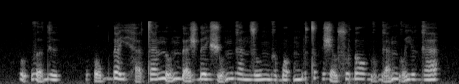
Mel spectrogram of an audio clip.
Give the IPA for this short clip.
ṵ ʔ ð ə̰ d y | ʔ o̰ b ɗ æ j h æ̰ t æ n ɾ ṵ n ɗ æ̰ ʒ ɗ e j ʒ ṵ n ɡ æ n z u ŋ ɡ ɵ ɓ ɔ ʔ m b u t | ʒ æ̰ sʷ ə ɗ ɔ ɡ o̰ ɡ æ̰ ŋ ɡ o̰ j y ɡ æ

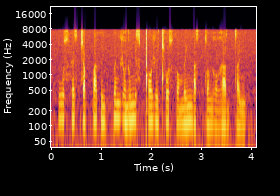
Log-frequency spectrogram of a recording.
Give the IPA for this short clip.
β o s h ɛ s c a pː a θ i pː ɛ n ʒ ɔ j o ɲ ɛ s ǃ ɔ ʒ ɜ cʰ o s θ ɔ m ɛ ɲ w a s tː ɔ n ɣ ɔ ɣ a d tː a ɲ

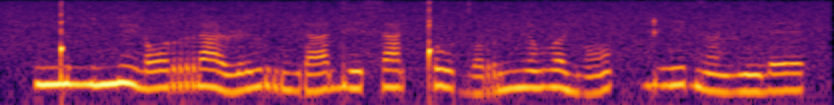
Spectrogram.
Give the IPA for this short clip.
ŋ͡ǃ i˧ ɲ ĩ˥˩ ɽ ɔ˧ r a˥˩ ɭ ɘ˥ l r i˩ ɾ a˩˥ d e˧ s a˥ ǃ o˥˩ d ɔ˩ r ɲ ɐ̃˥ v ɐ˥˩ j ɔ̃˩˥ | ɖʱ e˥ d ɐ̃˩ ɮ ĩ˩ ɽ ɛ˧

